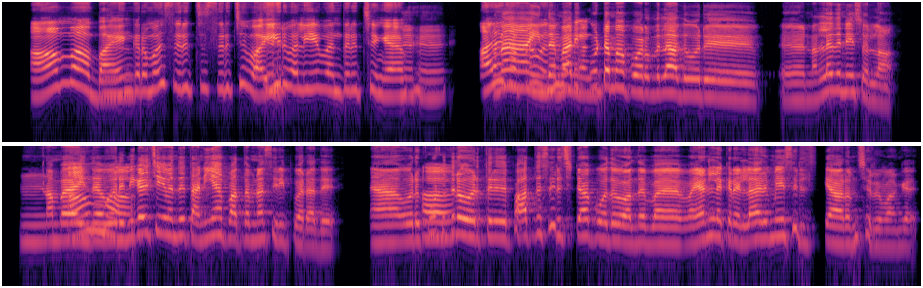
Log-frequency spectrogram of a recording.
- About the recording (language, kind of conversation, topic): Tamil, podcast, பயணத்தின் போது நடந்த ஒரு நகைச்சுவையான சம்பவம் உங்களுக்கு நினைவிருக்கிறதா?
- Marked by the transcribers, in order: chuckle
